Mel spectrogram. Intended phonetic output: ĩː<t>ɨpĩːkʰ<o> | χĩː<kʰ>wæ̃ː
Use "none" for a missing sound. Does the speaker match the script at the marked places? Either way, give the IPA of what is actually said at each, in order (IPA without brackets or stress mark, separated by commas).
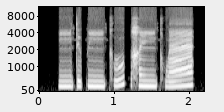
t, u, kʰ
